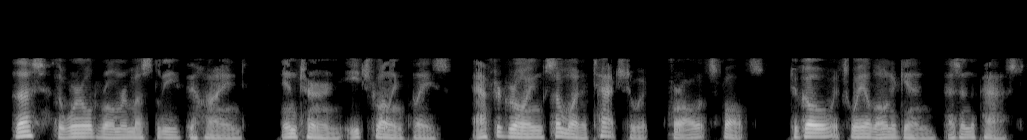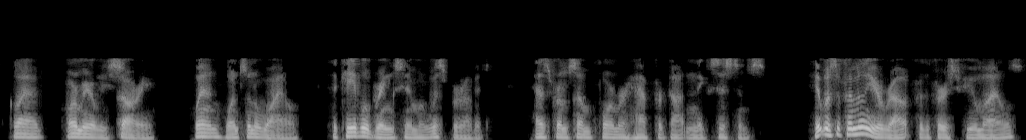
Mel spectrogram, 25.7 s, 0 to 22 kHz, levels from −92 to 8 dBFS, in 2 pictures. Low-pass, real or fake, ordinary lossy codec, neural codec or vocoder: 7.2 kHz; fake; AAC, 16 kbps; autoencoder, 48 kHz, 128 numbers a frame, DAC-VAE, trained on Japanese speech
